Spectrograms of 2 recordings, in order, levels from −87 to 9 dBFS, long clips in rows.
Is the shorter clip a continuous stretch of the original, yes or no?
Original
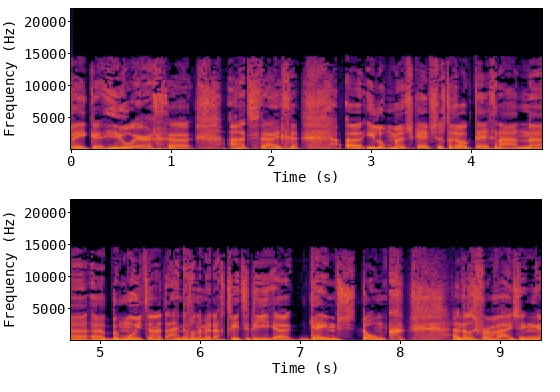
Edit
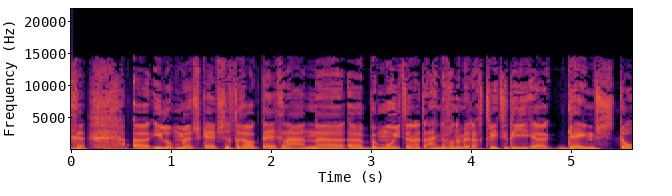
yes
